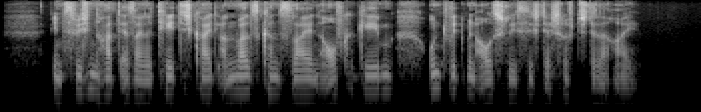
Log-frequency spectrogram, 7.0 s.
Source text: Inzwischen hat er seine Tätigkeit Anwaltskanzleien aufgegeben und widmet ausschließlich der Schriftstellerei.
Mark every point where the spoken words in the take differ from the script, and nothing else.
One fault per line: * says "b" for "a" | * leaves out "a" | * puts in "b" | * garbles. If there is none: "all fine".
all fine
